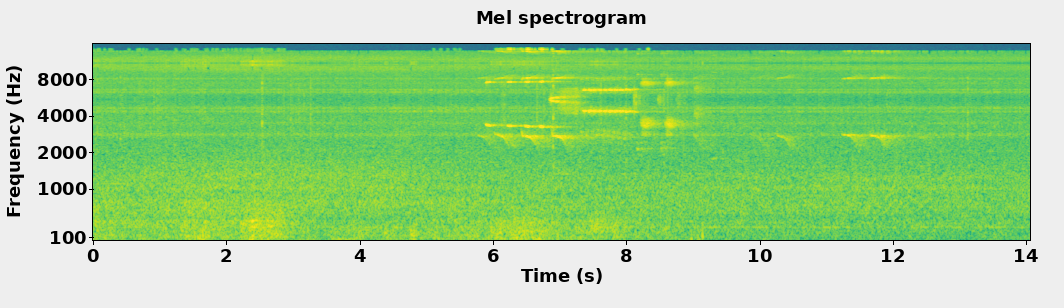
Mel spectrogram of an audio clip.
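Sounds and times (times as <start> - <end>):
wind rumble: 0.0 - 14.0
small birds chirping: 5.8 - 10.6, 11.2 - 12.6.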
